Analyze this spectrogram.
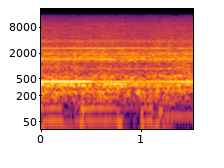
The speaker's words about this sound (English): Okay, these are all nicely sanded. It takes longer than you think it will. Now we're gonna hit it with a vacuum and the tack cloth.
